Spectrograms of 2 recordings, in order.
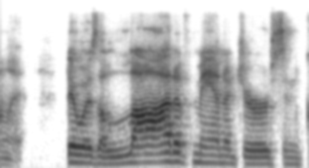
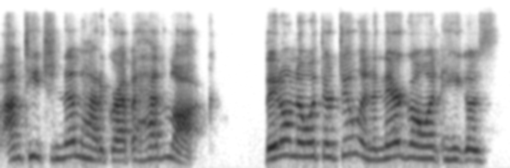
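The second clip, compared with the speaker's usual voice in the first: ordinary talk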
